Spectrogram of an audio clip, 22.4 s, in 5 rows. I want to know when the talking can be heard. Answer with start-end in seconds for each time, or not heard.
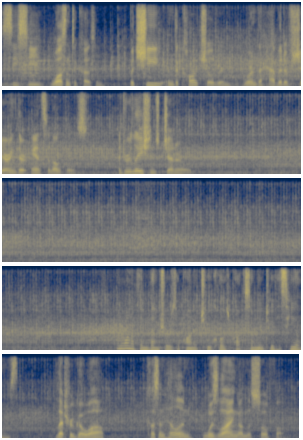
0.0-7.4, 15.0-22.3.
